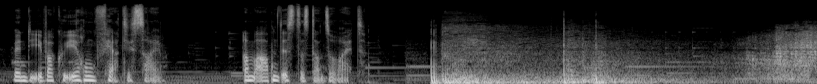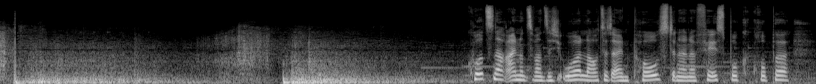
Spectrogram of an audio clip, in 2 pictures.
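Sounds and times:
speech: 0:00.1 - 0:01.8, 0:02.4 - 0:03.8, 0:12.9 - 0:16.3
bombardment explosions: 0:04.3 - 0:12.6.

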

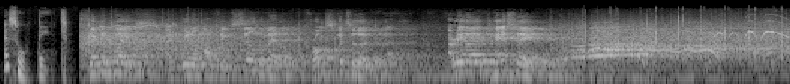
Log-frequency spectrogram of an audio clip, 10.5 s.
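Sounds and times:
speech: 0:00.0 - 0:05.4, 0:06.0 - 0:08.2
arena crowd applauding: 0:01.0 - 0:05.4, 0:06.9 - 0:10.5
high whoops: 0:07.6 - 0:10.5
whistles: 0:09.4 - 0:10.5.

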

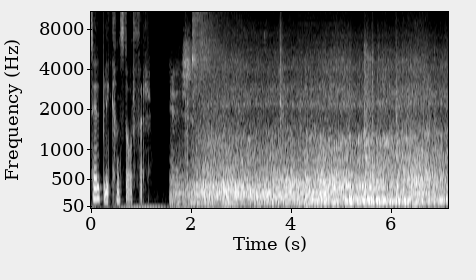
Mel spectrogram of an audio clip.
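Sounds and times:
speech: 0:00.0 - 0:02.4
passenger train rolling along the rails: 0:01.6 - 0:07.1.

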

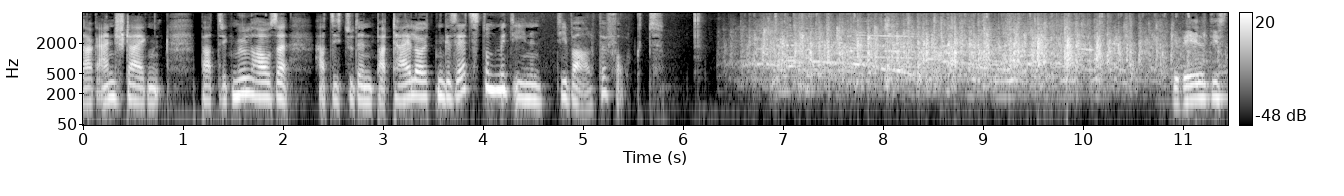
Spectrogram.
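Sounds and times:
speech: 0:00.0 - 0:05.9, 0:10.9 - 0:11.4
crowd cheering: 0:06.4 - 0:11.4.

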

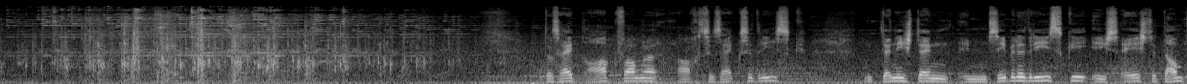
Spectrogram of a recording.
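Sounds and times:
horse-drawn carriage hooves clip-clopping: 0:00.0 - 0:06.6
speech: 0:05.5 - 0:11.8.

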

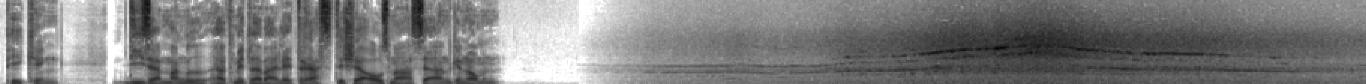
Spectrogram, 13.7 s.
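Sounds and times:
speech: 0:00.1 - 0:05.1
howling whistling wind of a sandstorm: 0:06.0 - 0:13.6.

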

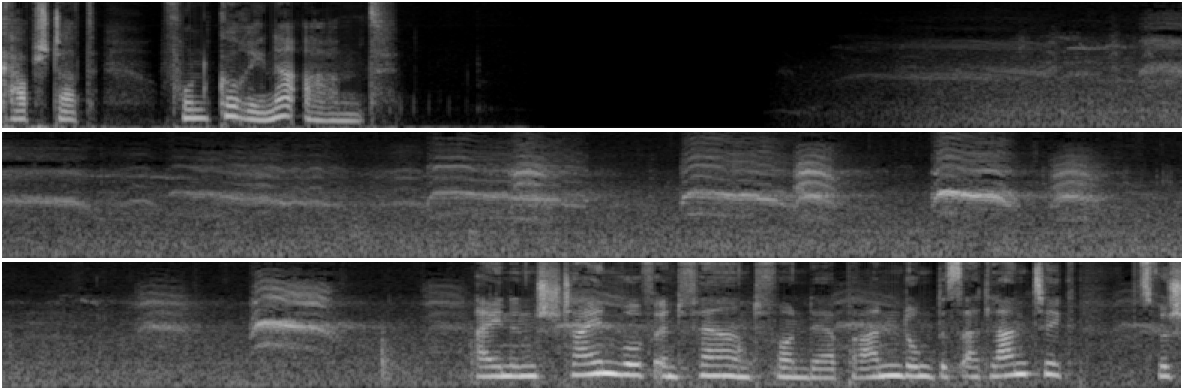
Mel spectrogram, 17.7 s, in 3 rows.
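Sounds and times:
speech: 0:00.0 - 0:02.0, 0:14.2 - 0:17.6
dull drone of the adjacent city: 0:04.0 - 0:17.6
seagulls screaming: 0:04.2 - 0:17.6.

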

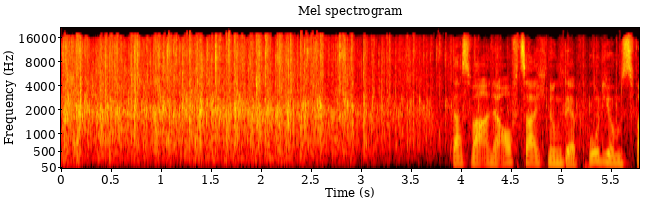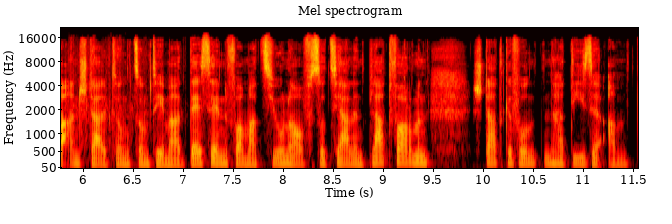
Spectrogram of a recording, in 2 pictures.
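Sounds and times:
audience applause: 0:00.0 - 0:06.9
speech: 0:03.9 - 0:11.5.

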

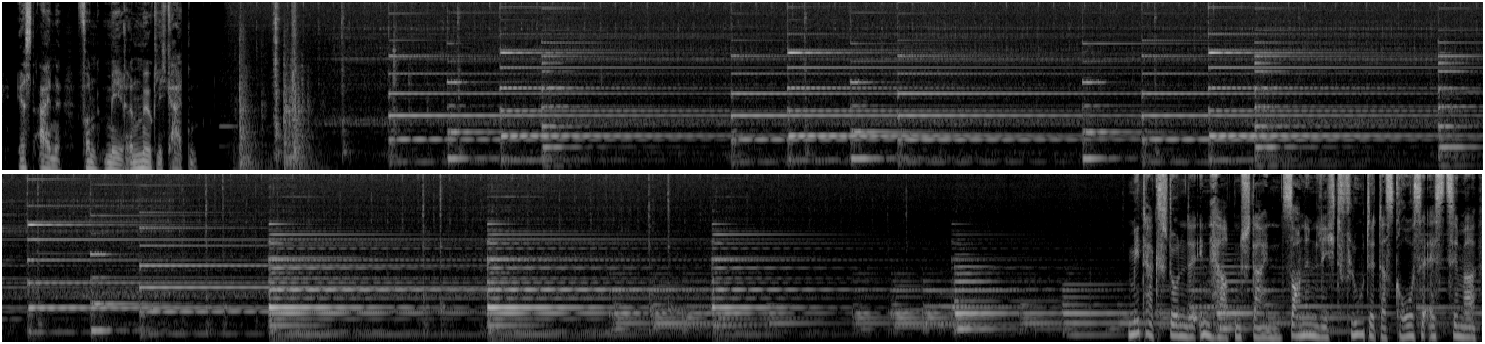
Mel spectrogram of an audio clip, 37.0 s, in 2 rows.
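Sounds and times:
speech: 0:00.2 - 0:03.1, 0:32.8 - 0:37.0
grandfather clock striking a chime melody: 0:02.9 - 0:31.2, 0:33.0 - 0:37.0
faint grandfather clock ticking: 0:04.8 - 0:30.0.

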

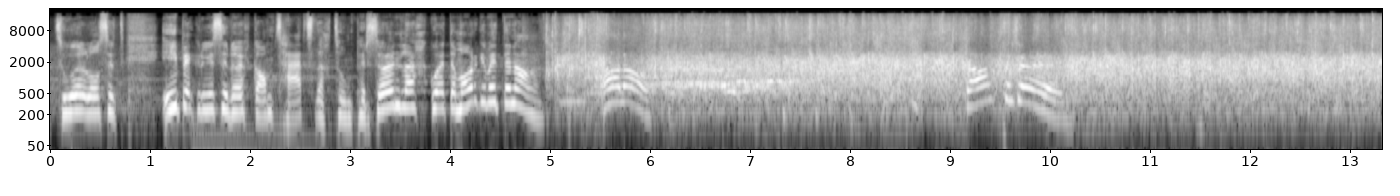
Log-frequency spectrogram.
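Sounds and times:
speech: 0:00.1 - 0:05.8, 0:09.2 - 0:10.4
audience applause: 0:04.9 - 0:13.3.

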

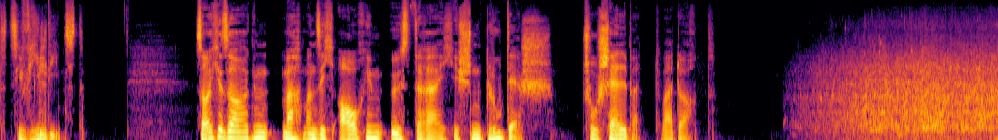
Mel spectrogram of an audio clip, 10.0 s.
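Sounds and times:
speech: 0:00.0 - 0:00.9, 0:02.0 - 0:07.2
Schwarzbach stream flowing calmly near Bludesch in Vorarlberg in winter: 0:07.9 - 0:09.9.

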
